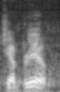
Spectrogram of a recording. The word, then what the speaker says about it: Jibril: They pronounce it Jabril, right? And it's spelled exactly the same way, Jibril, right?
